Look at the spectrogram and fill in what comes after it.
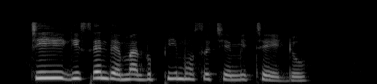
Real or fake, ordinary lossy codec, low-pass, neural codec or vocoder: fake; none; 7.2 kHz; codec, 16 kHz, 0.8 kbps, ZipCodec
